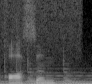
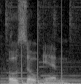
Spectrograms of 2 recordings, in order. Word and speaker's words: OSOM: It is, I guess technically the company is supposed to be pronounced Awesome, spelled OSOM. And though I swear to God, I really am so close to just calling this OSOM, just so I can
